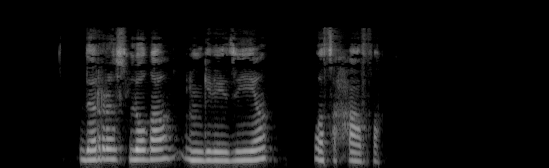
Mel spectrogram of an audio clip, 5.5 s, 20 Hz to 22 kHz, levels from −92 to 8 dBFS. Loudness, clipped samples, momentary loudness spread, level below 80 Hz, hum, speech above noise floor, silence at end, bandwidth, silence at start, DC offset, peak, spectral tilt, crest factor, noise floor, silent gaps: -33 LUFS; under 0.1%; 12 LU; -80 dBFS; none; over 58 dB; 1.7 s; 11.5 kHz; 0.8 s; under 0.1%; -16 dBFS; -4 dB/octave; 20 dB; under -90 dBFS; none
